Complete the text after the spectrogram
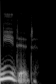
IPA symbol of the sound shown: ɪd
